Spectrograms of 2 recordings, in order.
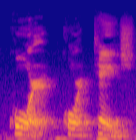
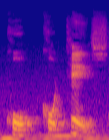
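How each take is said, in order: First: Cor and cortege with the R sounded; R pronounced. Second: Slow cor, cortege with no R sound; non-rhotic cor and cortege, vowels only where R is written; silent R. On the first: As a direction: rhotic cor, cortege, an R before the t and ending cor. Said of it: "you will pronounce the R". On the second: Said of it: "I will not pronounce that". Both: Shown as a demonstration.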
